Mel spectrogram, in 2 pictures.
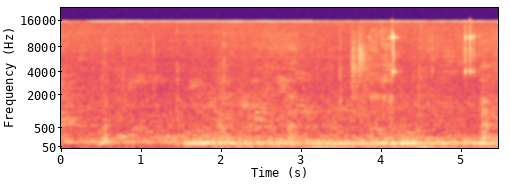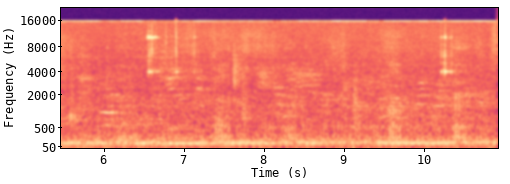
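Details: Pia, an eight-month-old female domestic cat on heat, two hours after her first birth control pill, 23 September 2011; a steady low rumbling purr runs through, with faint scattered clicks and soft background movement.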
